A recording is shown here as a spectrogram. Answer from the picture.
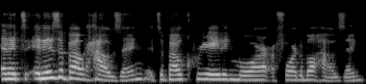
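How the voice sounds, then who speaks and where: In a very clean recording with a silent background, a woman with a Boston accent speaks at a fairly high pitch. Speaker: politician. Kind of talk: interview answer.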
